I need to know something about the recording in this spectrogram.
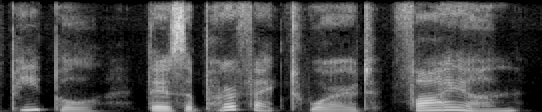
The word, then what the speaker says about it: Fionn: To capture the essence of Ireland and its people, there's a perfect word, Fionn, pronounced F-U-N.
